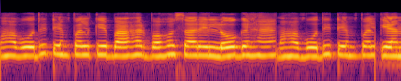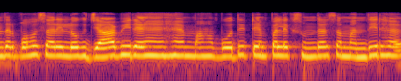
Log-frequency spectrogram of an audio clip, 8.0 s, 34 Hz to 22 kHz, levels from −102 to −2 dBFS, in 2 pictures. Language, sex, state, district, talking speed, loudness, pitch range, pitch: Magahi, female, Bihar, Gaya, 210 wpm, -16 LUFS, 250-270 Hz, 260 Hz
